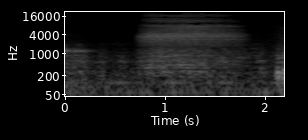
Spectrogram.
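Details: A normal deep breath during a thorax and lung examination.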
